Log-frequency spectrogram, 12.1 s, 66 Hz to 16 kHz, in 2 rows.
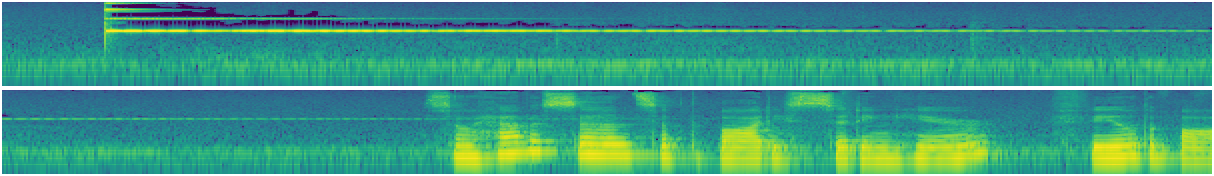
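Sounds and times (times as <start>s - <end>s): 
meditation bell ringing: 0.5s - 8.3s
speech: 8.3s - 12.0s.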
